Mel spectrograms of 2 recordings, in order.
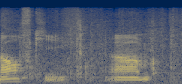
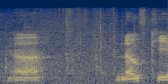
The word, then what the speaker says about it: Noffke: there this time maybe Sarah I've been saying her name wrong it's seirin off-key found out when I interviewed her I've been saying a note key I think was a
